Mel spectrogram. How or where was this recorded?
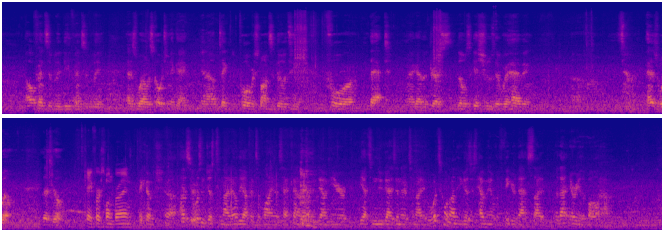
busy venue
